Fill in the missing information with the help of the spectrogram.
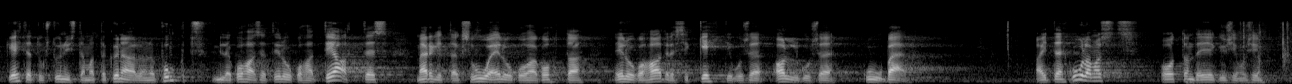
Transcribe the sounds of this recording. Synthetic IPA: ke̞ht̪e̞t̪ːˑukst̪unʲːist̪ɑmɑt̪ːˑɑkɤneɑlunepuŋkt̪milːe̞ko̞ɦɑse̞t̪ːˑe̞luko̞ɦɑt̪ːe̞ɑt̪ːˑe̞s | mærɡ̥it̪ːˑɑkseuːe̞e̞luko̞ɦɑko̞ht̪ɑe̞luko̞ɦɑɑːd̪ɾe̞sːike̞ht̪ivuse̞ɑlɡ̥use̞kuːpæev | ɑjt̪ːˑæhkuːlɑmɑst̪ | o̞ːt̪ːˑɑnt̪e̞je̞kysʲimusʲi

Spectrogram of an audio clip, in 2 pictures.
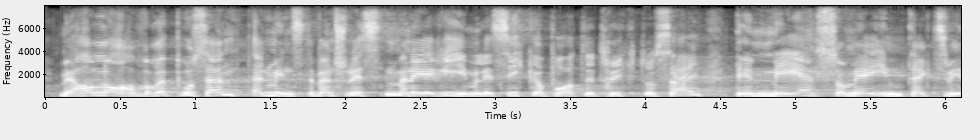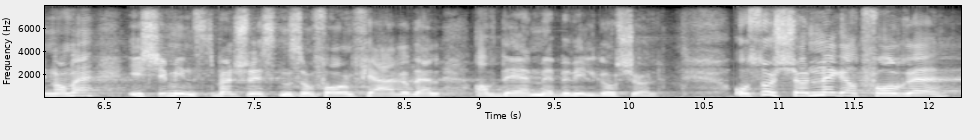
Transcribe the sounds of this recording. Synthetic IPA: mɛhɑɾlɑːʋəɾəpʰɾʊsɛnt̪ɛnmɪnst̪əpɛnʂʊnɪst̪n̩mɛnɛɡæɾiːməlɪsɪkːəɾpʰɔɑt̪̚d̪ɛæt̪ʰɾʏkt̪ɔsæ̰ɪ | d̪̥ɛæmɛsɔmɛɪnt̪ʰɛk̚t̪sʋɪnːəɾnəɪçːəmɪnst̪əpɛnʃʊnɪst̪n̩sɔmfoːɾɛnfjæːɾəd̪eːlʔɑʋd̪ɛmɛbəʋɪlɡəɾɔsʃø̰ːl | ʔɔsɔʂœnːəɾɛɡɑt̪fɔɾ

